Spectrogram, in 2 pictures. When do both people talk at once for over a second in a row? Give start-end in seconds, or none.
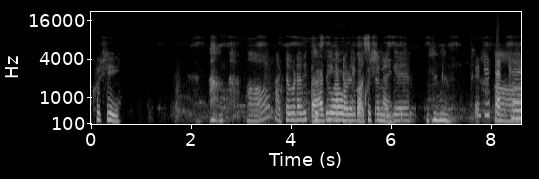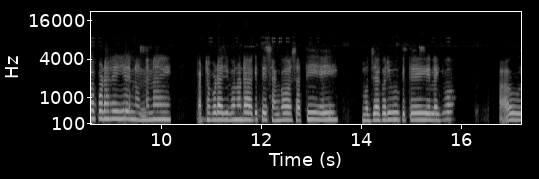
4.4-6.0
